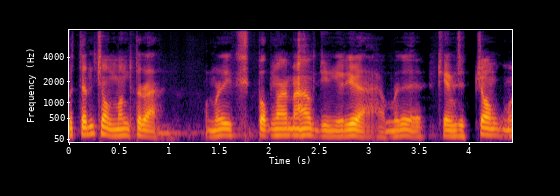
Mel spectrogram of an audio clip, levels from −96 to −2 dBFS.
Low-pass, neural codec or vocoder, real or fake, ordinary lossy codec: none; codec, 16 kHz, 1 kbps, FunCodec, trained on LibriTTS, 50 frames a second; fake; none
